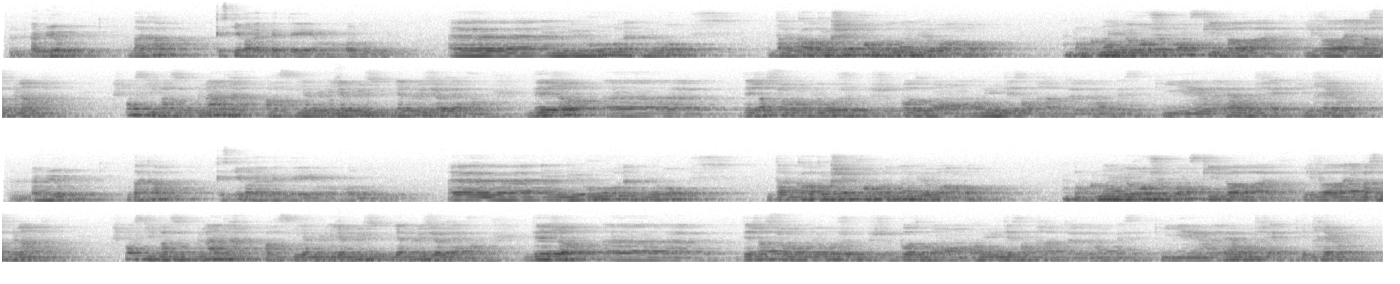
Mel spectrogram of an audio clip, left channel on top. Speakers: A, on the left; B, on the right.
A: un bureau,
B: D'accord.
A: qu'est-ce qu'il va répéter en, en boucle?
B: Euh, un bureau, un bureau. D'accord. Donc, je vais prendre mon bureau à moi. Donc, mon
A: Mhm.
B: bureau, je pense qu'il va, il va, il va se plaindre. Je pense qu'il va se plaindre parce qu'il y a plus,
A: Une réception.
B: il y a plus, il y a plusieurs raisons. Déjà, euh, déjà sur mon bureau, je, je pose mon, mon unité centrale de, de mon PC qui est vraiment très, qui est très lourde.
